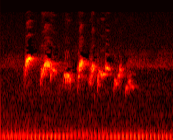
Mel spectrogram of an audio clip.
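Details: Red-whiskered bulbul decoy bird from Lạng Sơn, singing to lure wild birds, gives a quick run of bright, bubbly whistled notes, rising then dipping, over a low steady hum.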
